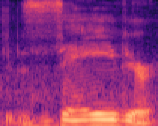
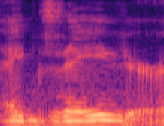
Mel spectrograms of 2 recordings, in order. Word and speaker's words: Xavier: It's Francis of Xavier, Xavier. It's an X. Xavier. It's pronounced like a Z, but it's an X.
